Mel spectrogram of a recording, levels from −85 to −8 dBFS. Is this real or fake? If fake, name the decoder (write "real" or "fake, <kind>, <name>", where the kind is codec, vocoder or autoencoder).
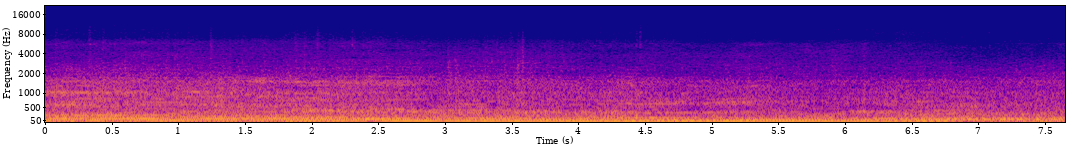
fake, codec, SNAC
